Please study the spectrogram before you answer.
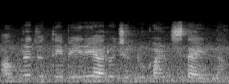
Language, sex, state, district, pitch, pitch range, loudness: Kannada, male, Karnataka, Dakshina Kannada, 180 Hz, 165-190 Hz, -18 LUFS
